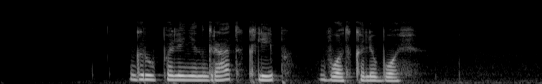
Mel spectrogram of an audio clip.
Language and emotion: Russian, positive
